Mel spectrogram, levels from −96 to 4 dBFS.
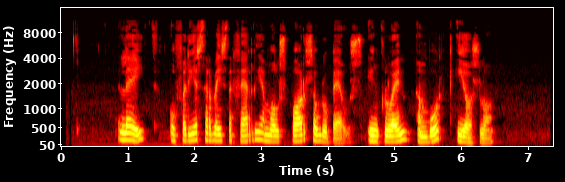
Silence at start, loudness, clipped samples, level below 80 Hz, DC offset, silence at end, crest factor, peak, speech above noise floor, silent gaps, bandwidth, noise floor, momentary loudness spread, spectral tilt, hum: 0.85 s; -21 LUFS; under 0.1%; -68 dBFS; under 0.1%; 0.9 s; 16 dB; -6 dBFS; 49 dB; none; 11.5 kHz; -69 dBFS; 13 LU; -6.5 dB/octave; none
